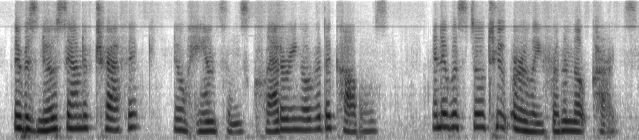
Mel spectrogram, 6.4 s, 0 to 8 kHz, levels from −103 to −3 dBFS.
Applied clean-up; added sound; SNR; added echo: neural separator model SepFormer DNS4.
